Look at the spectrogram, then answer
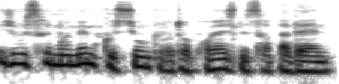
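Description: A man's voice: mid-range voice, lively intonation, fairly quick, mellow, breathy edge. A man voicing a young, earnest and compassionate heiress who speaks urgently.

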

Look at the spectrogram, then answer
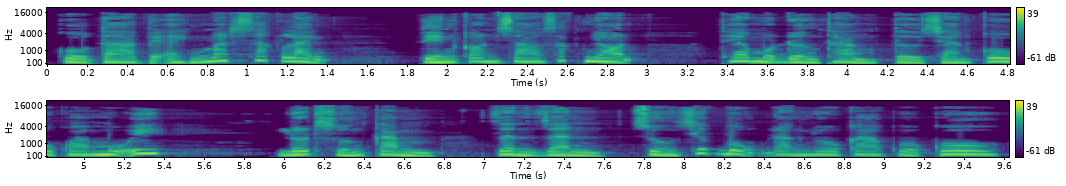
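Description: A woman telling a dramatic story in a steady, low voice. Her tone is dark and mellow, close to the mic and dry, with no room around it. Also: a little slow, dry recording.

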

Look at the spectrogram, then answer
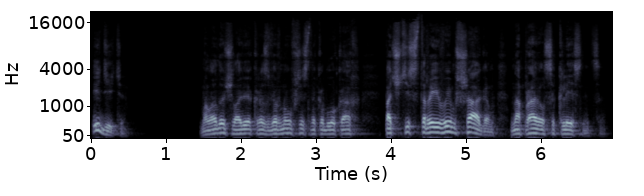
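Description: A man narrating an audiobook in a steady, even reading. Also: low-pitched, normal speed.

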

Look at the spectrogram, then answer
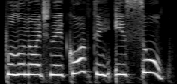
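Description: A squeaky little witch girl. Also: steady tone, takes it slowly, dry recording, clean studio sound. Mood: reading aloud. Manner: squeaky, wide-eyed and blurting. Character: excitable chatty young girl witch. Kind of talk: audiobook character voice.

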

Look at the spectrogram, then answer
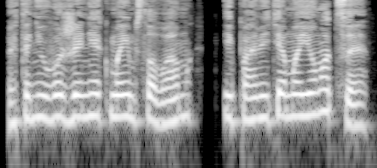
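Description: A young noblewoman speaks high and firm, used to being obeyed yet warm underneath, as a man puts her on. The audiobook voice sits close and dry, with no room around it. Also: fairly quick, husky, no echo. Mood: commanding. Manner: high falsetto, firm and imperious. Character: young noblewoman, kind but commanding. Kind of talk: audiobook character voice.

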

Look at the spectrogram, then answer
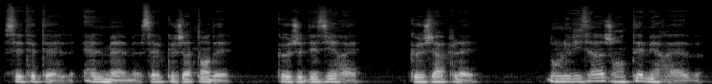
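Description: A man narrates a classic story in a measured, literary audiobook reading. His voice is dark and mellow, with a husky grain. He voices the dialogue only lightly. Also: medium pitch.

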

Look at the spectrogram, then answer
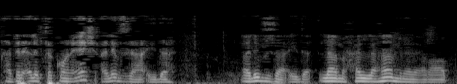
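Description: A man teaching Arabic grammar in a lesson, questioning his students and reciting verse slowly. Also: medium pitch, darkish tone, slight background noise. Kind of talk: classroom lesson explaining grammar.

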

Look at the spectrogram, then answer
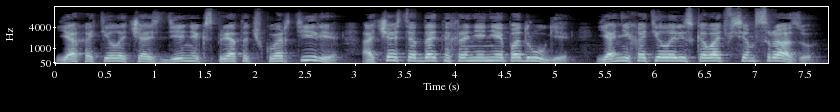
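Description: A man's voice: fairly high pitch, big pitch swings, normal speed, hardly any pauses. A man voicing an anxious young woman who was robbed, speaking in a raised, breathless and pleading way in an audiobook. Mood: agitated.

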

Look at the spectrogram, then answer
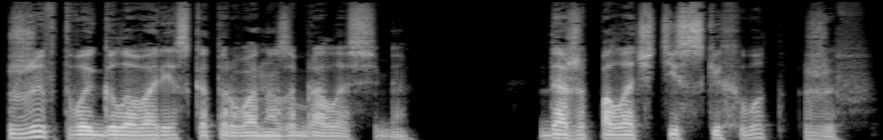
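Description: A man's voice: low voice, moderate pace, dry recording, studio quality. A man reading the lines of a haughty, scheming woman and mother, speaking in a cold, clipped way with barely held rage.

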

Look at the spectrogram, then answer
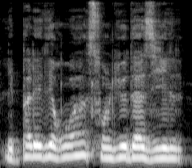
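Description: A man's voice: medium pitch, a little fast, mellow, slightly rough, lightly acted. A man reading aloud, voicing a weary, resigned king who speaks in a raised, anxious voice. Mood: troubled. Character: weary, resigned middle-aged male king.

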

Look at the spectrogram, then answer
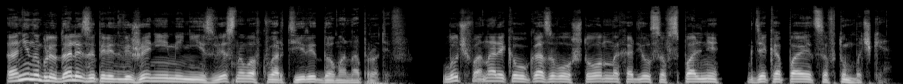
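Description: A male audiobook narrator reading with expressive, ironic storytelling. His pitch moves a lot, and the close mic gives a dry, intimate sound. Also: brisk, no echo. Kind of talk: scripted narration.

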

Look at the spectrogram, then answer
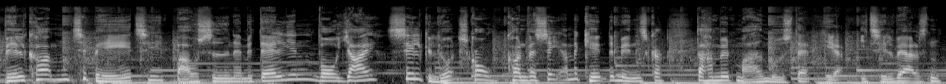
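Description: A man voicing a smug, tactless woman radio host who speaks in a patronizing, deliberate way. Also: a little high, expressive, over music, natural voice. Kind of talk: sketch comedy.

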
